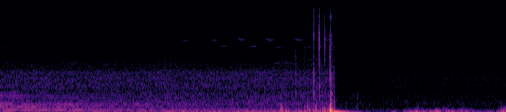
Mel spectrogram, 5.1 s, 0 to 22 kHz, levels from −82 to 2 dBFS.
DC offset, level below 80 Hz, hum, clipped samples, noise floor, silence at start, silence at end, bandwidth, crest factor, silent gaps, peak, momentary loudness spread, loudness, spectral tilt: under 0.1%; -44 dBFS; none; under 0.1%; -63 dBFS; 0 s; 0 s; 16 kHz; 28 dB; none; -14 dBFS; 23 LU; -45 LUFS; -6 dB/octave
